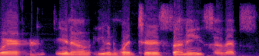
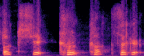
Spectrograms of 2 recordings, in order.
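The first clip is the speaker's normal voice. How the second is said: pretend-mad cursing; 5 semitones higher, 4 dB louder than usual. Guest cursing on the host's request, playfully mock-angry. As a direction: rattle off curses in mild mock anger, a bit higher. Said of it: "if you were really mad at someone".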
